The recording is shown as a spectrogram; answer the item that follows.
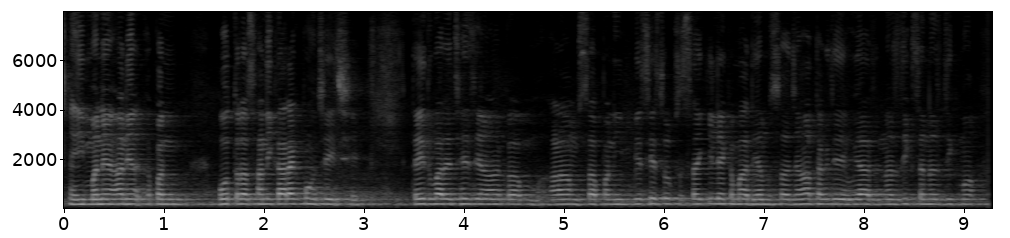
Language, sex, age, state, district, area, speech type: Maithili, male, 18-30, Bihar, Darbhanga, urban, spontaneous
